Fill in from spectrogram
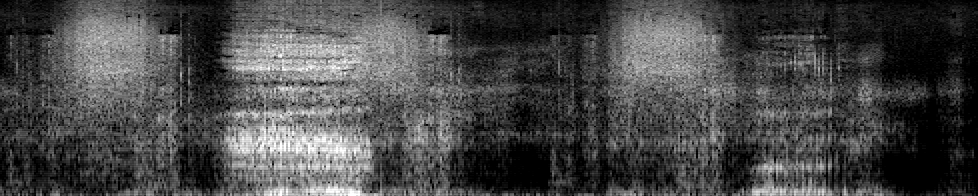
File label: phase three attack, Necromancy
